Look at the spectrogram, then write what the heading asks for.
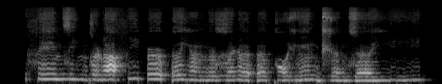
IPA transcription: f e n z i ŋ ɡ œ ɳ a f i ʔ ə˞ ʔ ə j œ̃ ŋ ə˞ ɣ ə ɳ œ ʔ œ k ɔ ʒ ẽ n d͡ʒ œ n z œ j i

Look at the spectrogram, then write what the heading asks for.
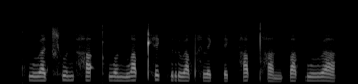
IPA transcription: kʰ w u˩˦ a̯ t͡ɕʰ u˦˥ n h a˦˥ ʔ kʰ w o˧ n w a˦˥ p̚ kʰ e˥˩ k̚ r u˧ a̯ pʰ l e˨˩ k̚ ʔ e˨˩ k̚ h a˥˩ p̚ tʰ a˨˩ n p a˦˥ t̚ w u˥˩ a̯

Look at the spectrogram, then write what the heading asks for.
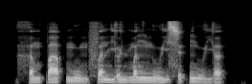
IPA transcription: h ɐ˨˧ m p aː˧ p̚ m uː˨˩ m f ɐ˥ n j ɵ˧ ɥ m ɐ˧ ŋ n̪ uː˨˥ j s ɵ˧ t̚ ŋ uː˨˩ j ɐ˨˥ k̚

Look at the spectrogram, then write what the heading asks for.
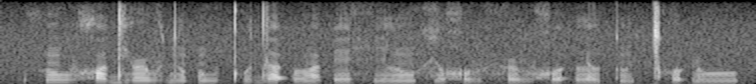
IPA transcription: θ ũ v x ɒ d j ə˞ v d ũ ʔ ũ v kʷʼ ə d ɐ ʔ β ɐ̃ ʔ e h i l ũ x i χʷ ɪ v h ə˞ v χʷ ɐ ʔ l ə tʷ ĩ ǀʰ o ʔ ɳ u

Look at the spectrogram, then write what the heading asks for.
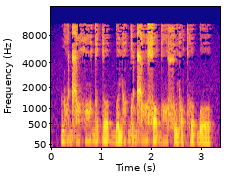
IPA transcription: ɳ ɔ̤ d͡ʒ ɔ̤ θ ɔ̤ d ʊ t̪ ɵ ɡ͡b ə j ə̤ ɡ ʊ d͡ʒ ɔ̤ s ɔ d̪ ɔ̤ sʷ ə j ɔ t̪ʰ ɵ ɓ ʊ

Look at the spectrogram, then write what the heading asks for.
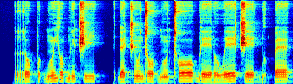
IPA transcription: r o˨ p ʊ˨ ɡ͡b ũ˦ j ʊ˦ b ĩ˨ t͡ʃ i˦ | ɗ ɛ˨ t͡ʃ ũ˦ d oː˨ ɡ͡b ũ˨ tʰ oː˦ b eː˨ ɾ ʊ˨ w eː˦ t͡ʃ eː˨ ɡ͡b ʊ˨ k͡p ɛ˦

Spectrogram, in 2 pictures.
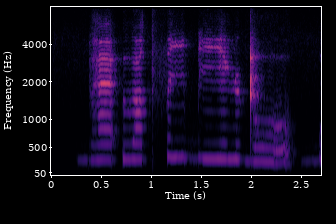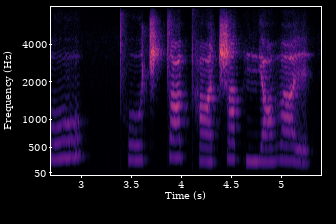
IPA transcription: bʱ æ ʔ ɯː tˤ θ iː ɓ iː ɳ y ɖ o | ɓ o | t̪ʰ o t͡ʃ tˤ ø t̪ʰ ɑ t͡ʃ æ tˤ nʲ ɑ ðˤ e

